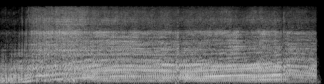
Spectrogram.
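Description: Engine revving of a Ferrari 296 GTB: a loud, sustained, high-pitched roar with dense harmonics, held steady for about three seconds before cutting off abruptly.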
